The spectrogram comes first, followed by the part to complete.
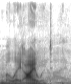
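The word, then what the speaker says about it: Mallet Island: at a place called malay island yes the tea is silent and she needs you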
